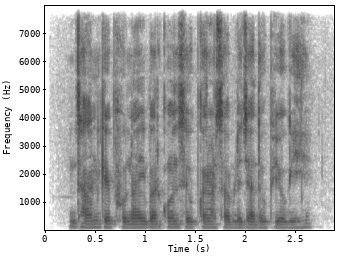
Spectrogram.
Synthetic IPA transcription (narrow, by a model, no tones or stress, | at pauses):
d̪ʱjaːnkepʰuːnaːipɐɾkɔːnsiʊp̚kəɾəɽ̃sɐbled͡ʒaːd̪aʊpjoːɡiɦɛː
